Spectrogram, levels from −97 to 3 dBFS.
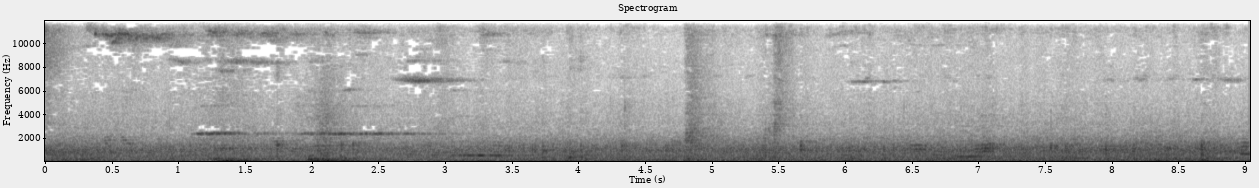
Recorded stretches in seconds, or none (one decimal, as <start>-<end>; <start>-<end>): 0.0-9.0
